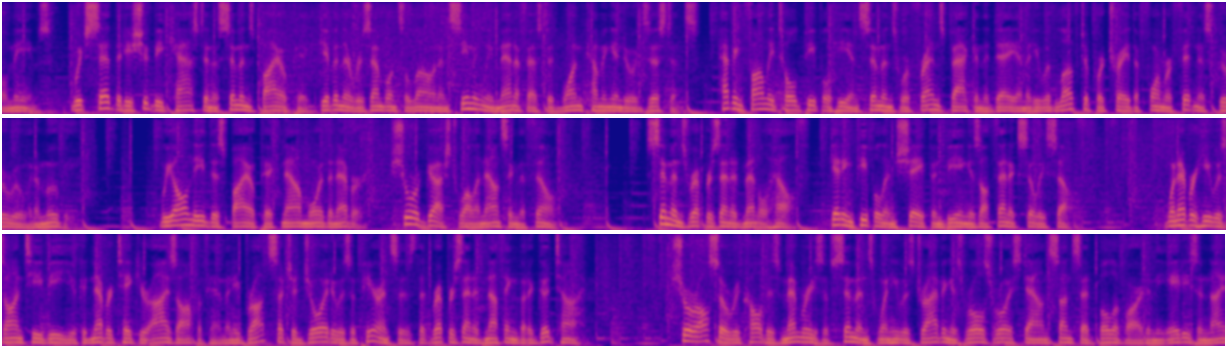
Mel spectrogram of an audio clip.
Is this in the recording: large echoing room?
no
